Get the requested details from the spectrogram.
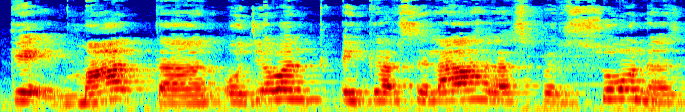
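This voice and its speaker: High-voiced woman preaching. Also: measured pace. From Colombia. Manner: earnest, steady and exhorting, with rhetorical questions. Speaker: podcast host teaching Bible principles. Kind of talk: preaching talk. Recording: echoey, distant mic, faint music behind.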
